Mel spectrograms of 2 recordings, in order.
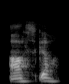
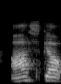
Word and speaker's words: Asuka: We have the Raw women's match between Rhea Ripley and I'm going to pronounce this wrong like I do always, but Asuka. Is that right? That's right, Asuka.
